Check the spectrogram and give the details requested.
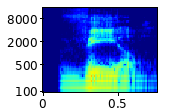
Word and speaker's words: Veil: start of Through the Veil. Nice. Veil, pronounced veil.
